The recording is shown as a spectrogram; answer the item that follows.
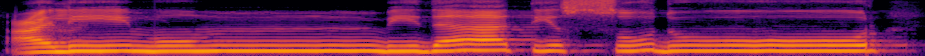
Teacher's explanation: دال واو پیش دو، واو مدہ ہے تو اس کو دو حرکات کے برابر کھینچ کے پڑھیے · تنوین کی آواز کو میم کی آواز میں بدلنا ہے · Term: اقلاب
